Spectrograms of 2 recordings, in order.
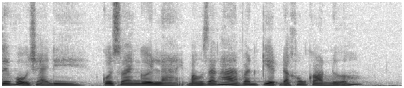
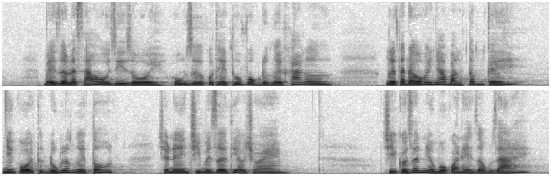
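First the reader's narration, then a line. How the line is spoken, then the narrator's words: Laughing loudly. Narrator (Vietnamese): Quay xương cười to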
